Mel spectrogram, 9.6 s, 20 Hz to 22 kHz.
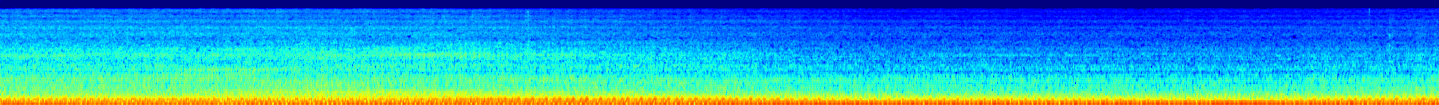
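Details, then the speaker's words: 1951 International rat rod with a Toyota 4Runner cab, just started after rewiring. A smooth, steady low idle with an even beat and no knocking or ticking: a normal, healthy idle. "I can't believe she's alive. And it's running good too."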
